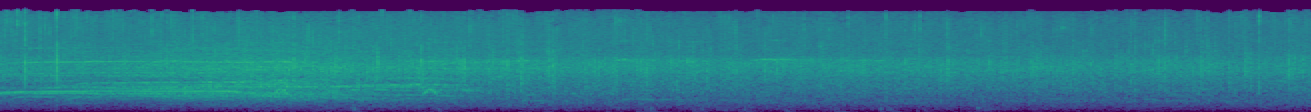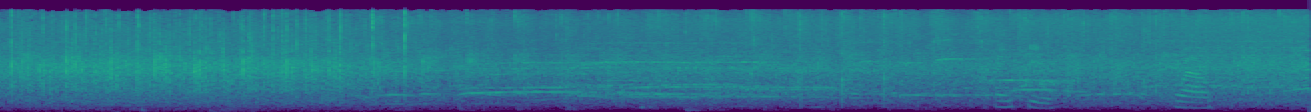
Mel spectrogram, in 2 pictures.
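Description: Large crowd applauding, loudest at first and easing off gradually, with a few voices calling out among the clapping.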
